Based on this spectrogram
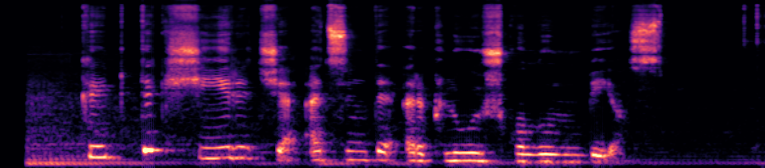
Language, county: Lithuanian, Vilnius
